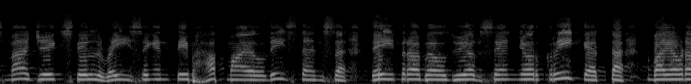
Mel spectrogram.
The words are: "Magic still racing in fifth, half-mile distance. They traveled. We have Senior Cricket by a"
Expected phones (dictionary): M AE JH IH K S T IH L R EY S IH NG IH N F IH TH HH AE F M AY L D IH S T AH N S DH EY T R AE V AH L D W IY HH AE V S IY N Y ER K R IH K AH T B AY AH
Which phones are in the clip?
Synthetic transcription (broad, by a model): M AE JH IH K S T IH L R EY S IH NG IH N P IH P HH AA P M AY L D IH S T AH N S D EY T R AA B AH L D W IY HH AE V S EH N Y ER K R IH K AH T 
